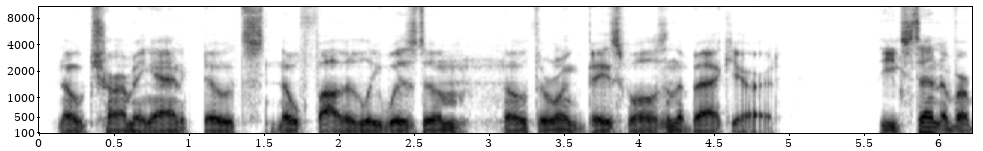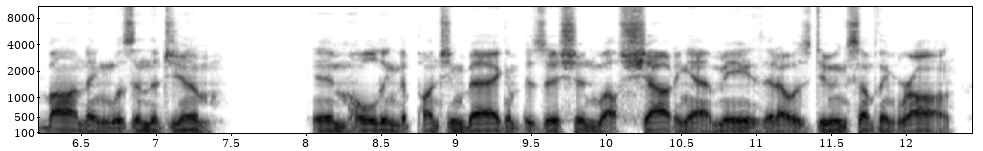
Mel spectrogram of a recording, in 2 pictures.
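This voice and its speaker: A man playing a guarded seventeen-year-old boy in a full-cast audiobook, speaking in a deliberate, matter-of-fact way. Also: low-pitched, no room sound, studio quality. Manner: deliberate, matter-of-fact, swears now and then.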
